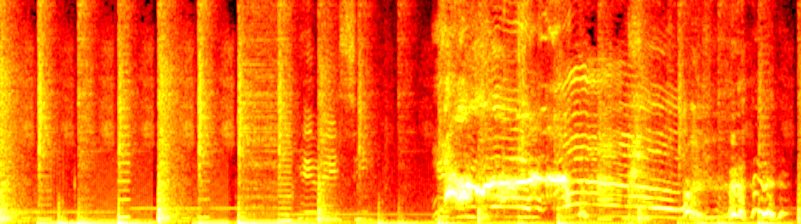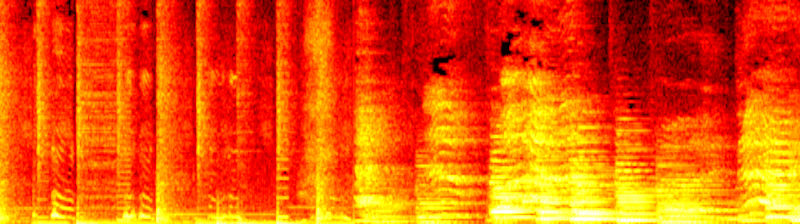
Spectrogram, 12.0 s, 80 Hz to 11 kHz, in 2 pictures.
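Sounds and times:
music with bass beat: 0.0 - 3.3, 4.2 - 8.7
toddler squealing: 3.3 - 5.7.

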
